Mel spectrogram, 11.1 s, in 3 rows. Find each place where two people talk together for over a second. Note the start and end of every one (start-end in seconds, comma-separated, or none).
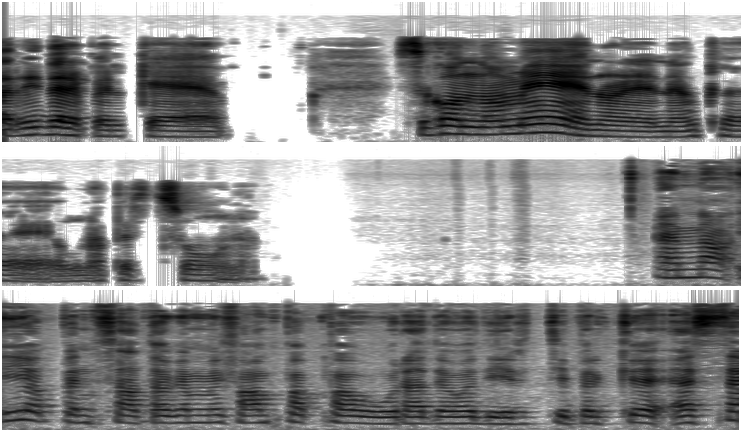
none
